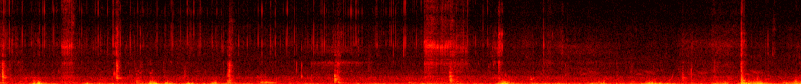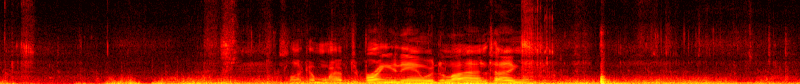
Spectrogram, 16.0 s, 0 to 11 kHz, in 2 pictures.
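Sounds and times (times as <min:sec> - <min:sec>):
sharp little knocks and clicks: 0:00.0 - 0:05.2
water slapping against hull: 0:00.0 - 0:10.9, 0:12.8 - 0:16.0
wind buffeting microphone: 0:00.0 - 0:16.0.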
